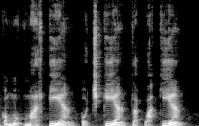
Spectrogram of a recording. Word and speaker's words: maltia: Sí, maltia. Escuchen cómo lo estoy pronunciando. Maltia, ¿sí? Esa i que es y sí.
